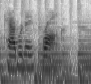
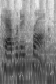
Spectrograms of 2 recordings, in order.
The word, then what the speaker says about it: Cabernet Franc: France and it's called Cabernet Fran it isn't pronounced Frank there's no K in it it's pronounced Cabernet Fran it's often uh substituted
